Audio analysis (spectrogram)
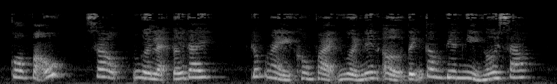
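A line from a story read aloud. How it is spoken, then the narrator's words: Shocked, trembling voice. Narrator (Vietnamese): Tống Thi Linh mở to mắt, môi run rẩy nói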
